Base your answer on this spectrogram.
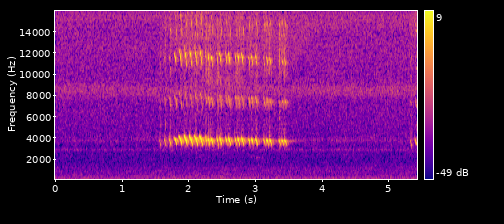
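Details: Single high-pitched pulsed cricket trill lasting about two seconds, recorded near home on 7 September 2023 with a TASCAM DR-05, the start of another just audible at the end, over low steady background noise.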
